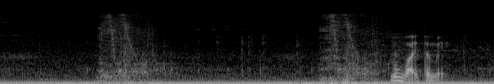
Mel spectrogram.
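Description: A magical blast whooshes and crackles in bursts.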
